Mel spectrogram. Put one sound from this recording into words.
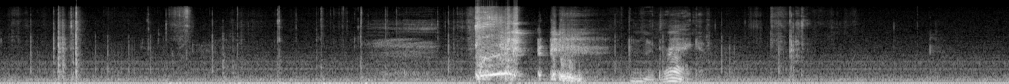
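Cardboard card boxes tap and scrape on a wooden table.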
